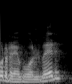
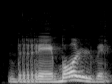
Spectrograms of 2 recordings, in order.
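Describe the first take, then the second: First: Revolver with the weight on the last syllable; stress on VER. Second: Revólver with an intense, stretched middle syllable; stress on VOL. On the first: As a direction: keep VOL light, end revolver on VER. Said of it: "esa intensidad". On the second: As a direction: give VOL the full weight in revólver. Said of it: "con esa intensidad". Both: Shown as a demonstration.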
